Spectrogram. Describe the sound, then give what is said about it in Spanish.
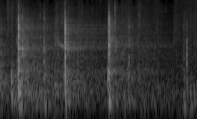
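Hostages sitting on the floor pass small plastic water bottles to one another, with a few sharp crinkling knocks and taps spaced irregularly over a quiet background with no one speaking. “Los rehenes, sentados en el suelo, se pasan unos botellines de agua unos a otros.”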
